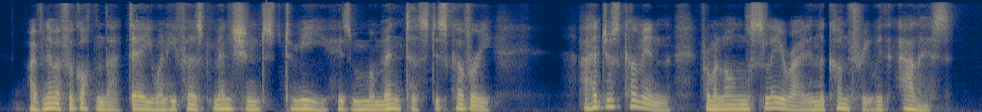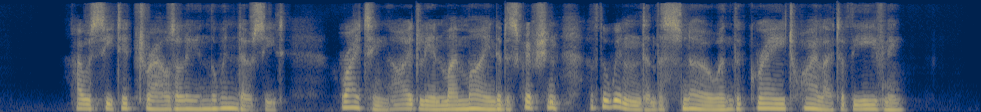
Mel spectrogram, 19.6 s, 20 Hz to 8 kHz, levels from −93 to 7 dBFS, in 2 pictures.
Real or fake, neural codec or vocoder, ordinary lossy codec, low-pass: fake; codec, 24 kHz, 0.9 kbps, DualCodec; AAC, 32 kbps; 7.2 kHz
